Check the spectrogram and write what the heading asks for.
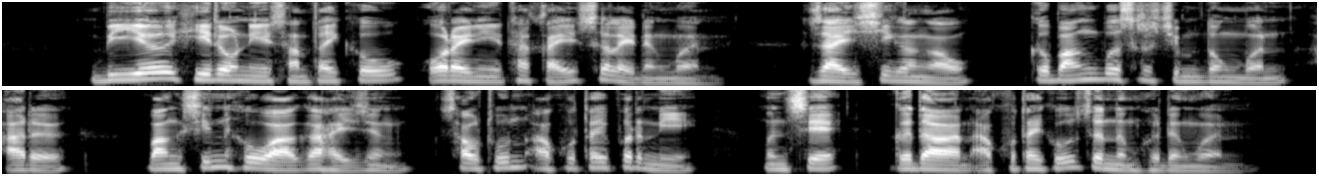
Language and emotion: Bodo, neutral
